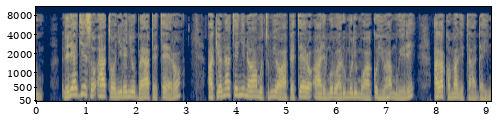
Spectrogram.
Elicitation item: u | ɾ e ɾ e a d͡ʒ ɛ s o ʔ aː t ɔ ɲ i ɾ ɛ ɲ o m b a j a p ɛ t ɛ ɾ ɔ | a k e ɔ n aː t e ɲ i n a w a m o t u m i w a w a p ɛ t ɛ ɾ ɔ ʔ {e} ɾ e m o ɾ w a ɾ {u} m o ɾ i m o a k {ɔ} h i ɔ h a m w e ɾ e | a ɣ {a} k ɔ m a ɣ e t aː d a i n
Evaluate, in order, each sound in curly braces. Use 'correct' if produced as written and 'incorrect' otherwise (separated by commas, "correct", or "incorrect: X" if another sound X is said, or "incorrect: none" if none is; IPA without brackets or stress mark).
incorrect: a, correct, incorrect: o, correct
